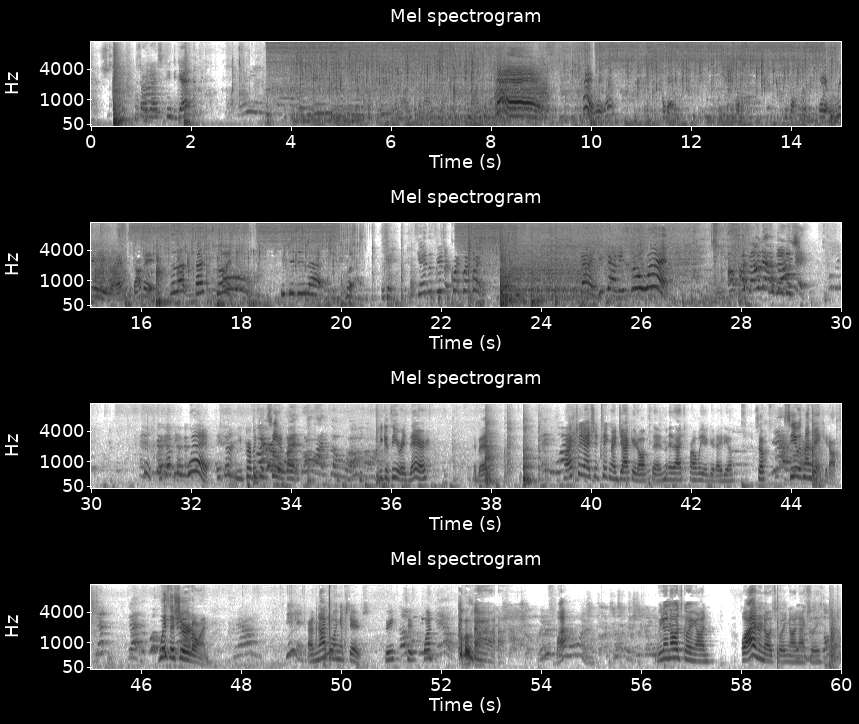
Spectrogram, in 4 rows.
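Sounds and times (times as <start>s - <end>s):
children talking and calling out: 2.8s - 11.9s, 12.6s - 23.2s, 24.6s - 26.8s, 27.6s - 30.2s, 31.0s - 36.8s, 39.0s - 40.3s, 42.6s - 50.5s, 51.1s - 53.4s
water running into metal sink: 3.5s - 20.6s, 22.3s - 28.3s.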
